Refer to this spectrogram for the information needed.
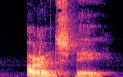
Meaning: horse-sleigh
- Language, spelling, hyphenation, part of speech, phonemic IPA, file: Dutch, arrenslee, ar‧ren‧slee, noun, /ˈɑrə(n)ˌsleː/, Nl-arrenslee.ogg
